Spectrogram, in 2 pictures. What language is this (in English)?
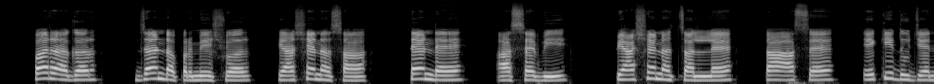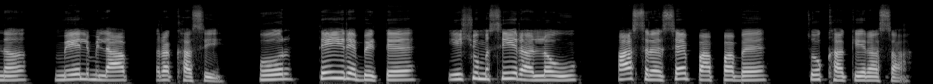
Kullu Pahari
